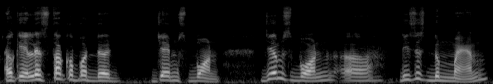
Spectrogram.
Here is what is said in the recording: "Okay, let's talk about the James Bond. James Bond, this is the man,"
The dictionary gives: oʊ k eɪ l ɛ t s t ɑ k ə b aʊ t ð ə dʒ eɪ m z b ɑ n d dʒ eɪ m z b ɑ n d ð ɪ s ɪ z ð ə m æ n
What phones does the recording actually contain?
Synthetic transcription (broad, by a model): oʊ k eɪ l ɛ t s t ɑ k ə b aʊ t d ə dʒ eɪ m s b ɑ n dʒ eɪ m s b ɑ n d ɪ s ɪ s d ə m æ n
